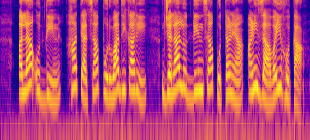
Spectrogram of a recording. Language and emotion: Marathi, neutral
